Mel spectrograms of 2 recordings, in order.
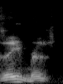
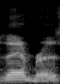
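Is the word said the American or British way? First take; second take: American; British. First: It is said the American way. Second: It is said the British way.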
